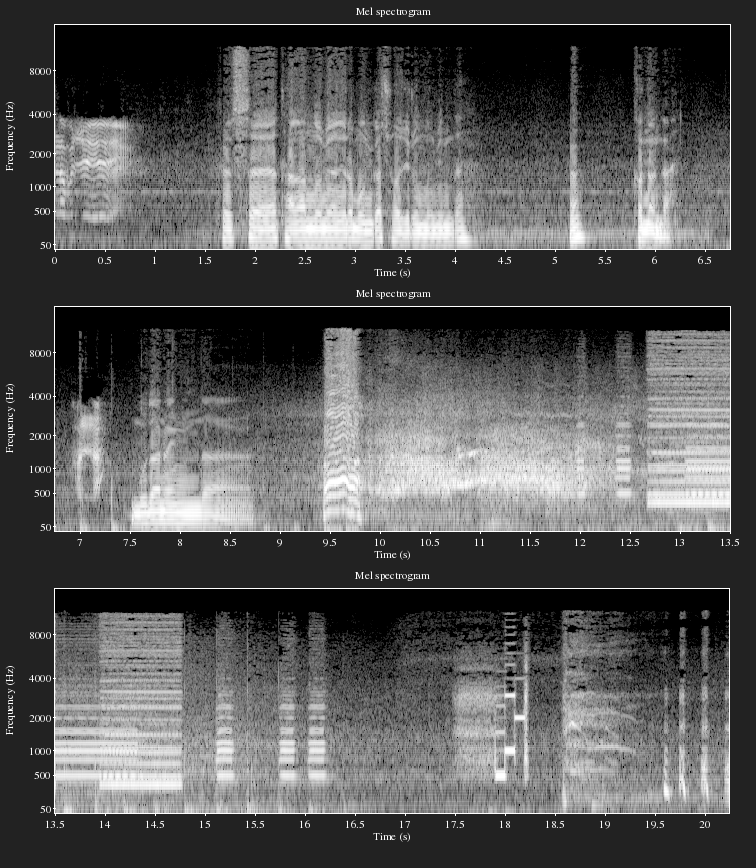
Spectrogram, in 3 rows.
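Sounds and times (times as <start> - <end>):
traffic noise: 0.0 - 20.2
speech: 1.6 - 4.2, 5.2 - 6.3, 7.5 - 10.0
car tires screeching: 8.5 - 17.7
long blaring car horn blasts and short honks: 12.0 - 16.4
laughter: 18.6 - 20.2.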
